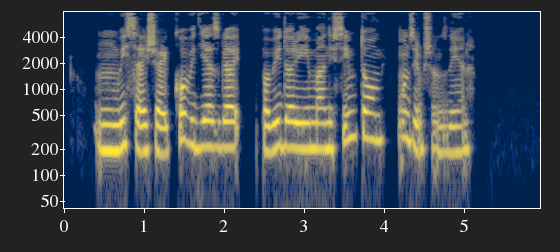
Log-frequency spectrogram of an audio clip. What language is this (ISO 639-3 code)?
lav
